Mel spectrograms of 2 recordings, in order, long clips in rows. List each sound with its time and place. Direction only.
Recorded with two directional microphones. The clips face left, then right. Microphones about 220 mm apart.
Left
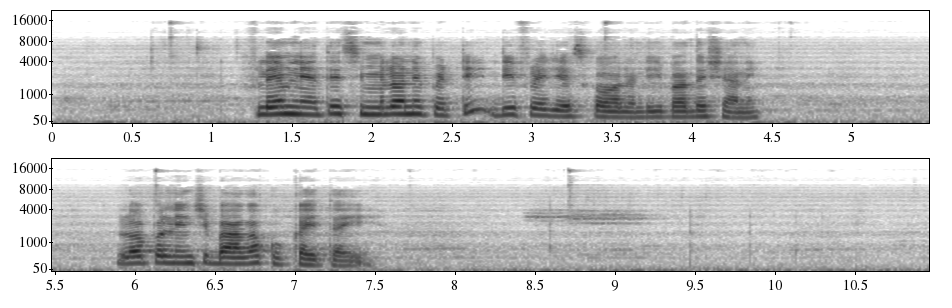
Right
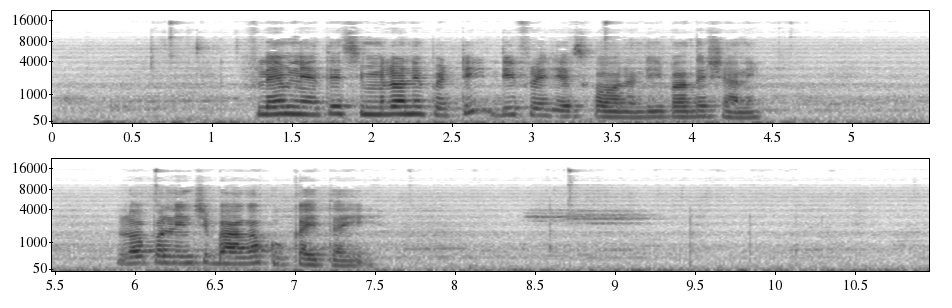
1.2 s a woman's voice: 50° left (ahead or behind)
5.9 s a woman's voice: 45° left (ahead or behind)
